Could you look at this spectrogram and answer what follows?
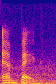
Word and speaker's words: MPEG: listen the songs students note the fact mpeg pronounced as mpeg stands for moving picture experts group mpeg-7 the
